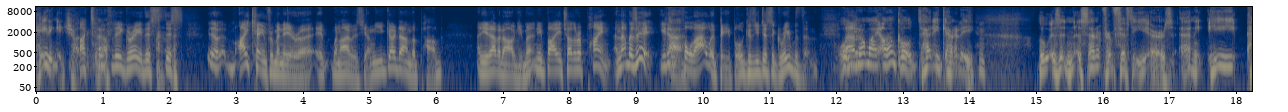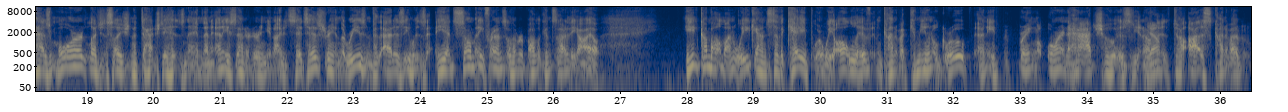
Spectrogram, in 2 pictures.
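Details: Adult man, spasmodic dystonia, a neurological disorder, onset at 42 after a 1996 injury; nerve signals tighten strong vocal cords constantly; Kyoto surgery about eight months earlier made voice more reliable; now doing alternative therapies; says voice strengthens with use.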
